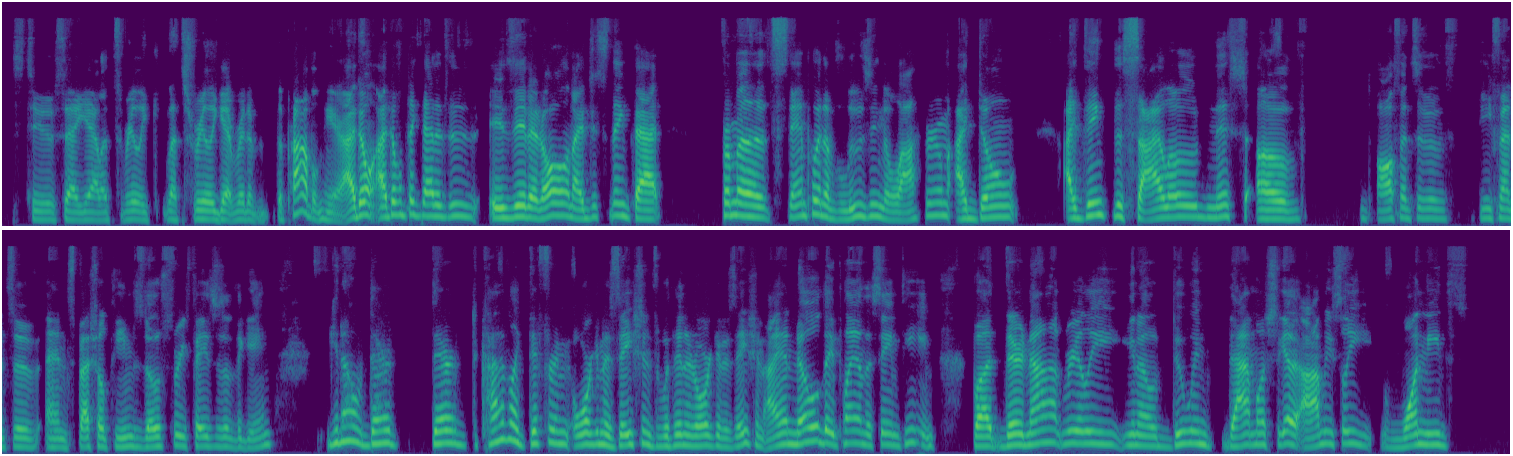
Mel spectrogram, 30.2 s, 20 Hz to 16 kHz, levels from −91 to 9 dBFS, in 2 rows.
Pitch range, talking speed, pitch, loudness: 150-190 Hz, 175 wpm, 170 Hz, -23 LUFS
